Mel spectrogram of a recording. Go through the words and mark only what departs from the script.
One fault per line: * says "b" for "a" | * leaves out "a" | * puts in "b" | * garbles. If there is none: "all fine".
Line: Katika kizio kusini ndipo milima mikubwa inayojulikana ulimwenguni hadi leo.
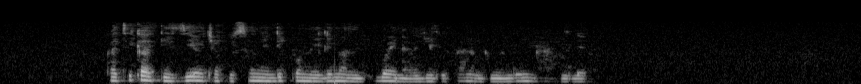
* puts in "cha"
